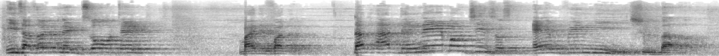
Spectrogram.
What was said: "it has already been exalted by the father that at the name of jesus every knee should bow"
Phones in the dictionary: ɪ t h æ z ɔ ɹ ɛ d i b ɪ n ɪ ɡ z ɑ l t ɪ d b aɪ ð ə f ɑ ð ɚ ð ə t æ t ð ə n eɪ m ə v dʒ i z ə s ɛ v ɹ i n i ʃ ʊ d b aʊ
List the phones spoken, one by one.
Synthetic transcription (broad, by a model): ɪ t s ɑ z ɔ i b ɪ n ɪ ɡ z ɑ t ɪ d b aɪ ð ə f ɑ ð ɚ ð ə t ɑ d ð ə n eɪ m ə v dʒ i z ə s ɛ v ɹ i n i ʃ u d b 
